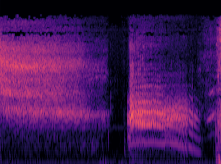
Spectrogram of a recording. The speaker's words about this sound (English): Why is there a bird at the end of it? Well, it's a lightning strike, and the bird gets hit.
